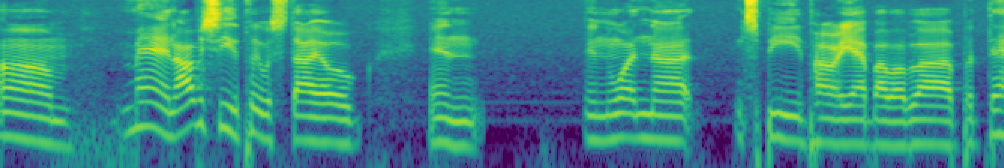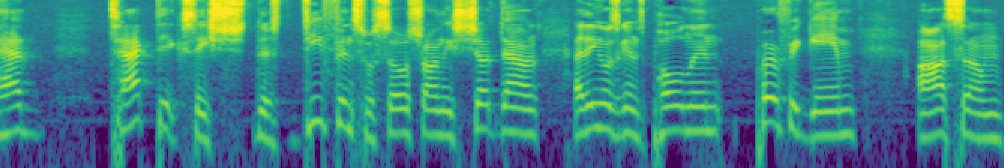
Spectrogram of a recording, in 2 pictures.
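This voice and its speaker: Speaking at a moderate pace, a man with a fairly high pitch keeps his loudness very even, his tone animated and his pitch variation ordinary. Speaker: podcast host. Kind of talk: casual chat. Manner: halting.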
